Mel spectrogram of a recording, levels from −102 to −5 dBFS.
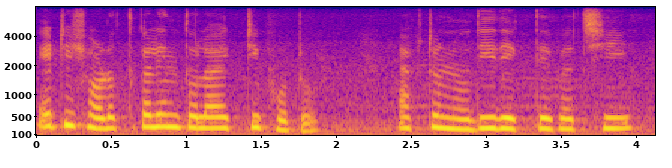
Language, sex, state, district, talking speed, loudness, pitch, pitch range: Bengali, female, West Bengal, Alipurduar, 130 wpm, -14 LUFS, 245 Hz, 230-260 Hz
